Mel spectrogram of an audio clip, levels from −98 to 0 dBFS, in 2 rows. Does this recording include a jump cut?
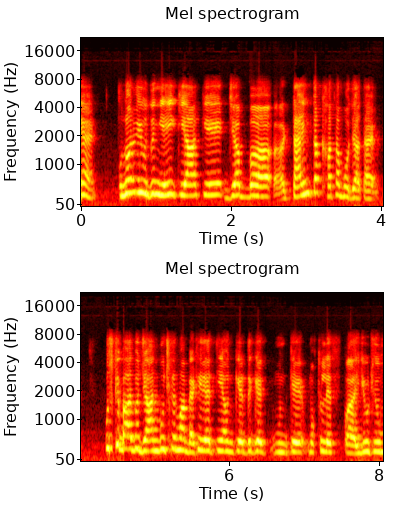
no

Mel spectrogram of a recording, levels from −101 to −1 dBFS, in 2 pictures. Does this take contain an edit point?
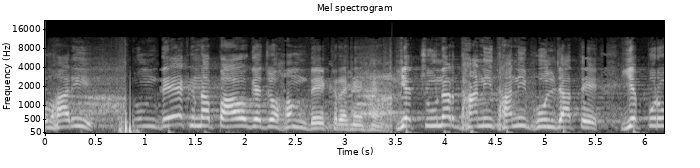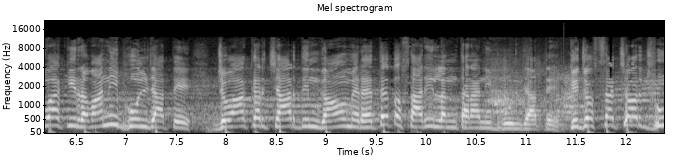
yes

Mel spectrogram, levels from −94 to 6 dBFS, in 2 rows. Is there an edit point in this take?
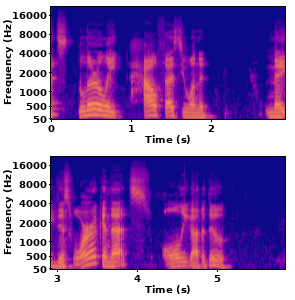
no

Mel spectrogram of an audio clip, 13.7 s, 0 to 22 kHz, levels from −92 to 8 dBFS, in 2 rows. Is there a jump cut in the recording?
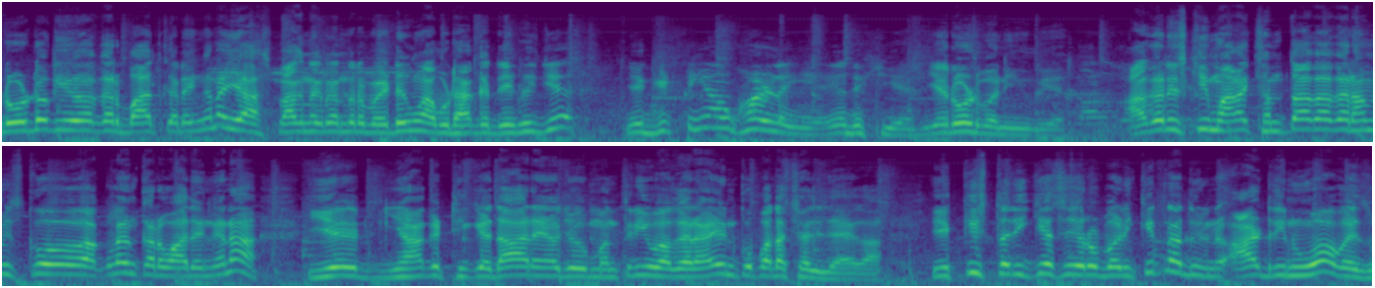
no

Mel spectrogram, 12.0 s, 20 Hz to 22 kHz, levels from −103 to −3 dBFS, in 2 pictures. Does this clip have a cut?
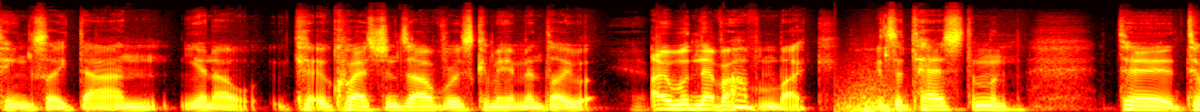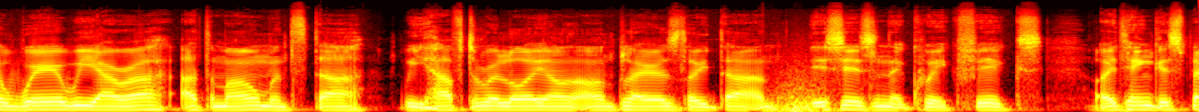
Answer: yes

